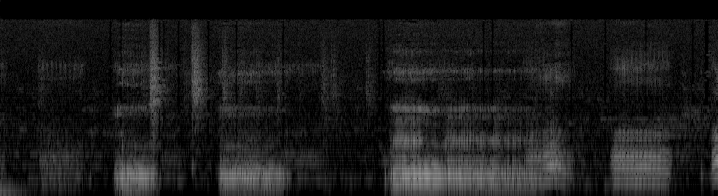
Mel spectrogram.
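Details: Xoloitzcuintle dog in Australia giving loud, harmonic growl-like vocalisations in four separate bursts of about half a second to a second and a half each, with quiet gaps between them; the longest burst wavers in pitch.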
